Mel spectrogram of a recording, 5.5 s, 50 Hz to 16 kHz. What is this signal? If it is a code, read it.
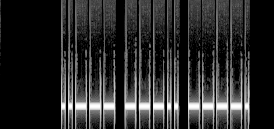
Morse code, heard as a keyed tone, about 17 wpm, 700 Hz. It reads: 289
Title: Numbers - 3-Digit 17wpm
